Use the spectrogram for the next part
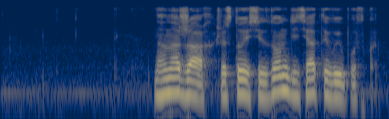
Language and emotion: Russian, neutral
